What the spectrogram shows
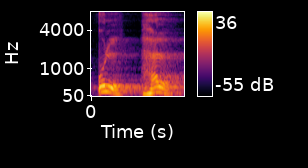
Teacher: jangan seperti dipantulkan, namanya tawalud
